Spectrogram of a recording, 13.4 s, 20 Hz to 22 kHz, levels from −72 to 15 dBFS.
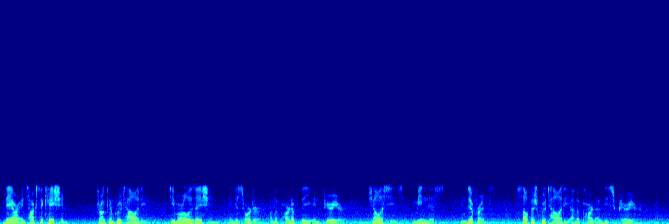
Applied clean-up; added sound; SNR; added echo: none; Train; 11 dB; none.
